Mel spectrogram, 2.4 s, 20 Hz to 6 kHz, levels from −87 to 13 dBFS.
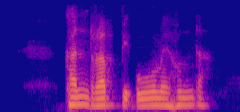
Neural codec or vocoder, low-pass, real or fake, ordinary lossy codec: codec, 16 kHz, 1 kbps, X-Codec, HuBERT features, trained on LibriSpeech; 5.4 kHz; fake; AAC, 24 kbps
